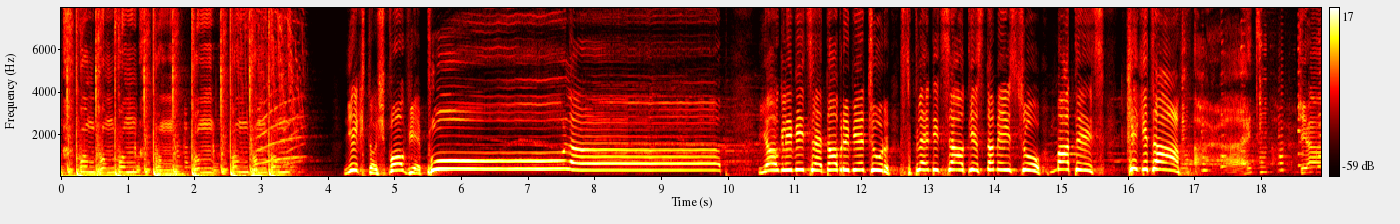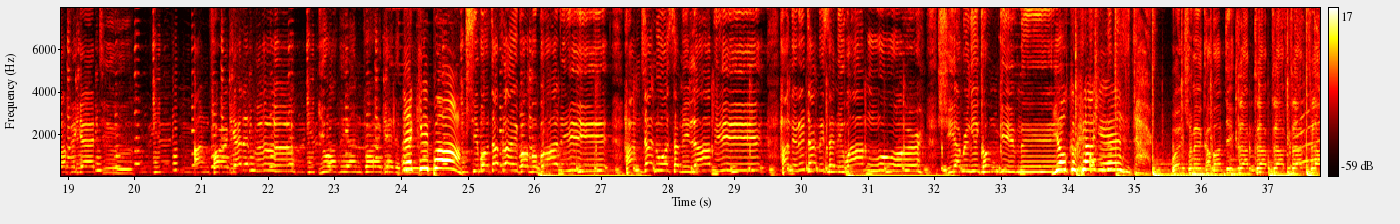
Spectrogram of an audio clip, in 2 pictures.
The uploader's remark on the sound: 1hr live set from party called Rehabilidancehall in Gliwice, PL.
